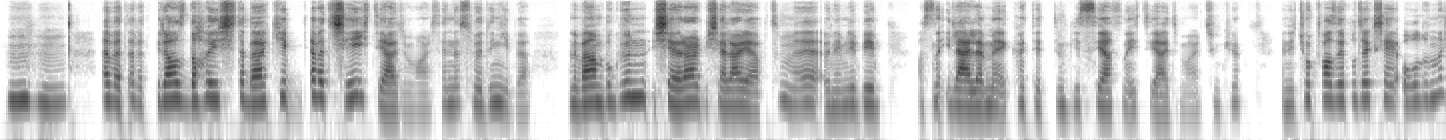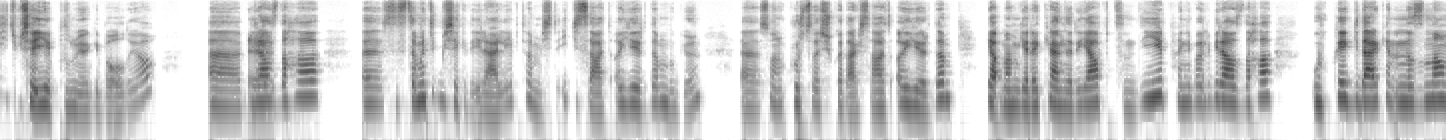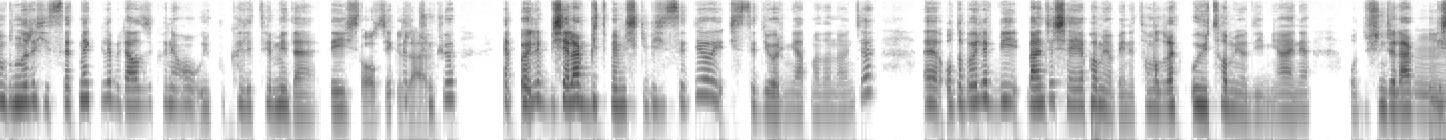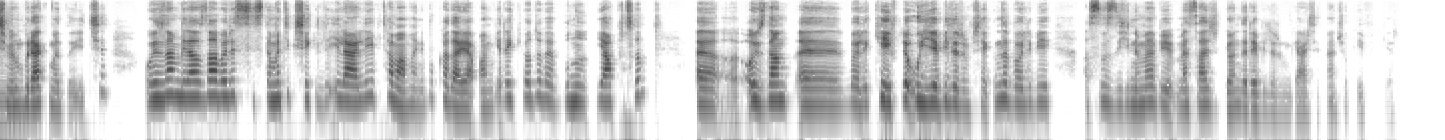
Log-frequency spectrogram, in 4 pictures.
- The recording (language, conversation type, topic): Turkish, advice, Gün içinde bunaldığım anlarda hızlı ve etkili bir şekilde nasıl topraklanabilirim?
- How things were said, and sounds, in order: tapping; other background noise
